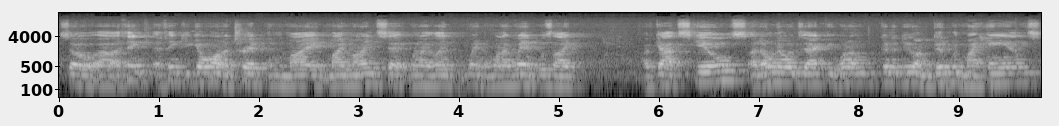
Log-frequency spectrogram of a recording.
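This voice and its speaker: A man's fairly high, monotone, flat delivery at a moderate pace, amid noticeable background noise and audible room echo. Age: 20s. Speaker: missionary. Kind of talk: testimony.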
